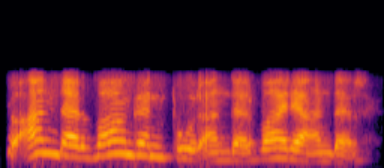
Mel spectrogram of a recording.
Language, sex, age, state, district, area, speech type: Kashmiri, female, 30-45, Jammu and Kashmir, Srinagar, urban, conversation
